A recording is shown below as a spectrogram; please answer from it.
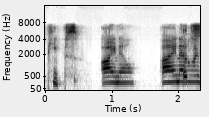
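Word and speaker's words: Pepys: This guy named Samuel Pepes. Oh, so I've said that for years and and had an unfortunate reckoning. It's I knew you would know. Technically pronounced Peeps.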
